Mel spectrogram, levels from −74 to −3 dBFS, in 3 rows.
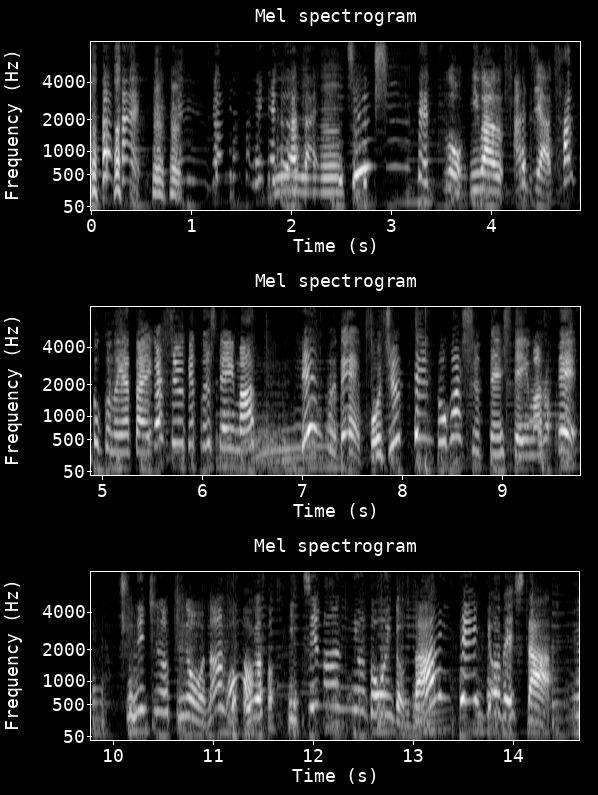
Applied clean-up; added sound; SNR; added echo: neural mask model RNNoise.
